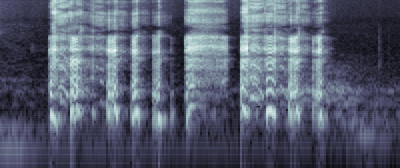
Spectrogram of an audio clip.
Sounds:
Laughter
